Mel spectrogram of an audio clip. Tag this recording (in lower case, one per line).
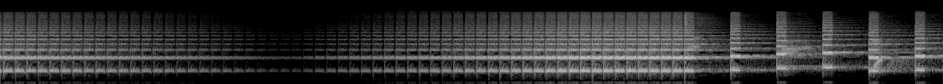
music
